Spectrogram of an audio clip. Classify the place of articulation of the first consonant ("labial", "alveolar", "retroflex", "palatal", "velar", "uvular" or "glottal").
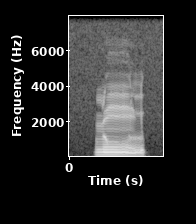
retroflex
